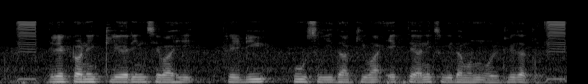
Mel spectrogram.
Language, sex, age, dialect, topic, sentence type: Marathi, male, 36-40, Varhadi, banking, statement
